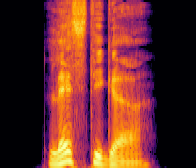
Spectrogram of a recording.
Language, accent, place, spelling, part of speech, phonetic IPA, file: German, Germany, Berlin, lästiger, adjective, [ˈlɛstɪɡɐ], De-lästiger.ogg
- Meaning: 1. comparative degree of lästig 2. inflection of lästig: strong/mixed nominative masculine singular 3. inflection of lästig: strong genitive/dative feminine singular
